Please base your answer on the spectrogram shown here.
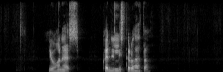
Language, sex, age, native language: Icelandic, male, 40-49, Icelandic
